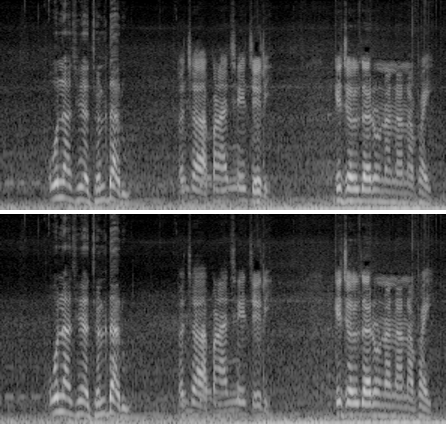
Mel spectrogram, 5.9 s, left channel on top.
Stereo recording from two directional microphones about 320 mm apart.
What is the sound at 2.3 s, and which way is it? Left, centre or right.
A woman's voice, centre.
